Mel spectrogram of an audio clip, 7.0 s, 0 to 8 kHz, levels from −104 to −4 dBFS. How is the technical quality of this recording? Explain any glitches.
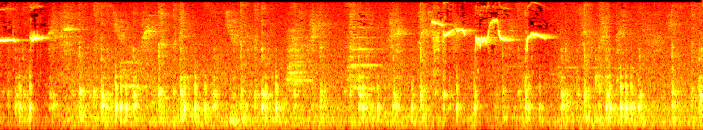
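The recording suffers from gain pumping that runs through the whole clip. The gain swings by roughly 10 dB as it is pulled down on loud moments. Loud and quiet passages sit unnaturally close together, giving a flattened, squashed feel. The likely cause is input gain set far too high, with a fast limiter or compressor clamping down on every peak and releasing in the gaps. The call's microphone processing, which leaves nothing above 8 kHz, is normal rather than a fault.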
